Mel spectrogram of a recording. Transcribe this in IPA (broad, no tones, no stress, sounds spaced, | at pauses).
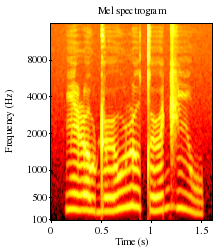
i ɭ ɔ w ɖ ə˞ w ɭ u t ə˞ d͡ʒ i w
